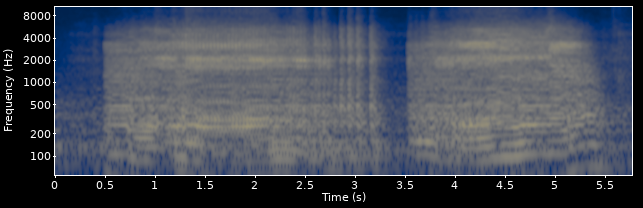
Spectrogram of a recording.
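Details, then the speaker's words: Glass shower door swinging gives two long, loud creaking squeaks from a dry single full-length hinge, before lubrication with AIM penetrating lubricant. "Imagine getting up super early in the morning to shower to go to work, and your shower door makes this sound, and your wife's sleeping right on the other side of the wall."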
